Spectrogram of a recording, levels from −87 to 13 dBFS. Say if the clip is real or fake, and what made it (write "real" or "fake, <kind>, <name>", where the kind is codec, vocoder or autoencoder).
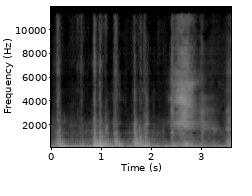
fake, vocoder, Vocos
